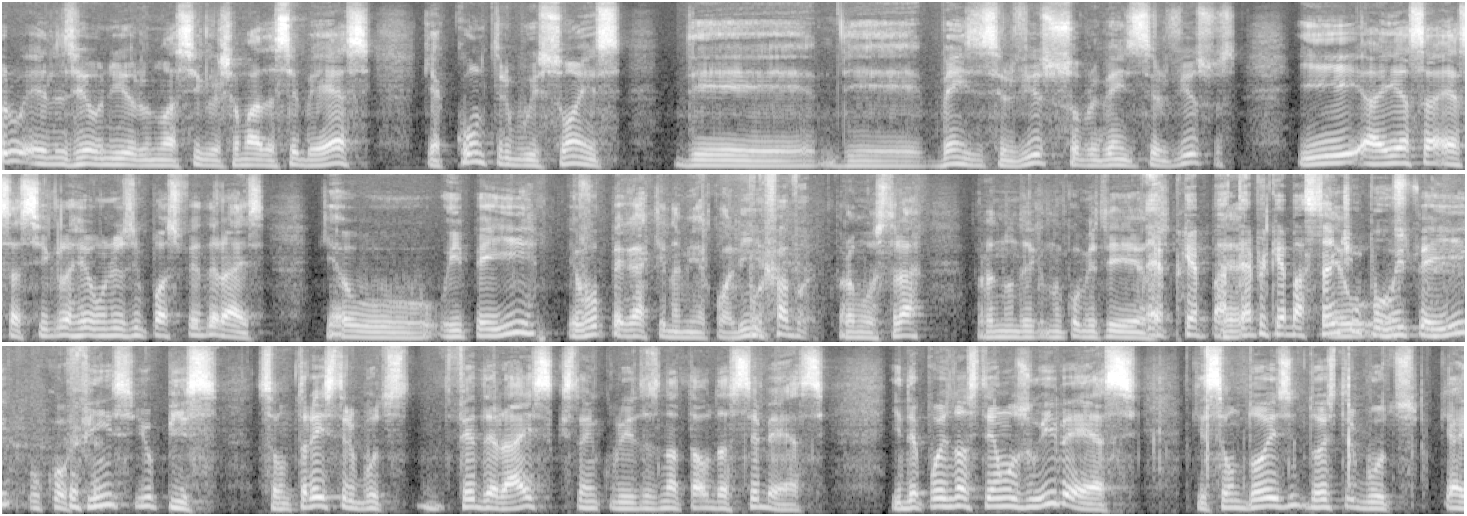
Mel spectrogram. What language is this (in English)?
Portuguese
